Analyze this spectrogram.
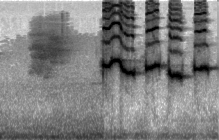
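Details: Male orange-headed thrush from Bali delivers a single loud phrase of four ringing, downward-slurred whistles after a moment of low hum.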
